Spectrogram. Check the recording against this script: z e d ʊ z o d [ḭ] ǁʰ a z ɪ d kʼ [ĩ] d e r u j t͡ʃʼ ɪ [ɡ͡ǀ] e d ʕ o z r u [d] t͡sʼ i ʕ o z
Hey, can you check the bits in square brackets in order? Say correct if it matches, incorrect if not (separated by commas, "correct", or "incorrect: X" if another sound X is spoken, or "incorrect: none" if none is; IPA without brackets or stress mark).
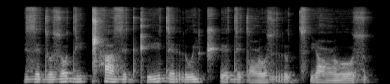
incorrect: i, incorrect: i, incorrect: d, correct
